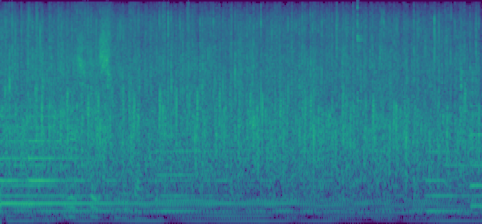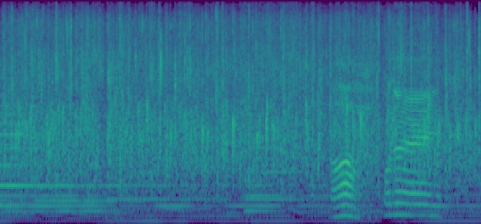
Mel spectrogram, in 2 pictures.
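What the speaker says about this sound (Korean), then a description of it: "찬양 주신 성가대 우리 찬양대에게 큰 축복의 박수를 함께 드리시겠습니다" A church congregation applauds the choir at a Sunday worship service, soft sustained clapping heard faintly beneath voices and held tones, swelling briefly near the end.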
